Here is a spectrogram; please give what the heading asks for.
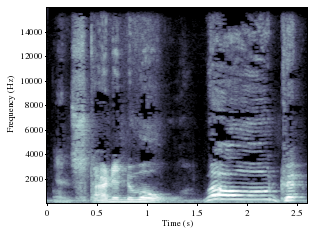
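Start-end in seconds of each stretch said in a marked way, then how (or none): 1.6-2.6 high, loud excited shout; excited cry. Acted. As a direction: yell it like the start of an adventure. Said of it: "cried Pete".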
